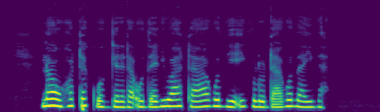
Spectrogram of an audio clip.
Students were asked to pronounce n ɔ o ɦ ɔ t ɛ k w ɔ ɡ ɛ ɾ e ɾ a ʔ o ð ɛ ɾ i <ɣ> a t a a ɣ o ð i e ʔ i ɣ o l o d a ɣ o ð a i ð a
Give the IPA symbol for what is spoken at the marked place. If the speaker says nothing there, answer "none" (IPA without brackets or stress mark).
w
